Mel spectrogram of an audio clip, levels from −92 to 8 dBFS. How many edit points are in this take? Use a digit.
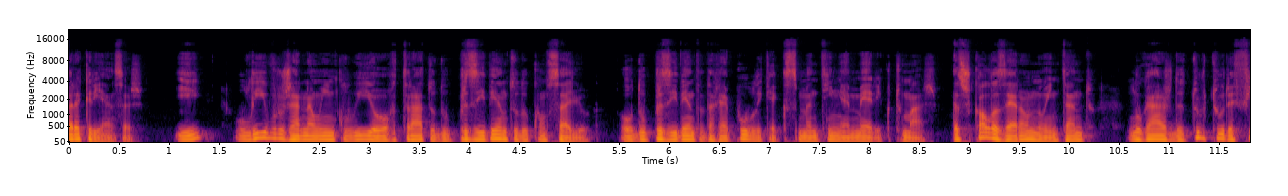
2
